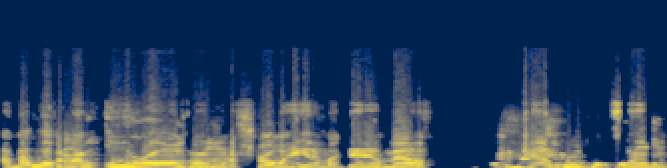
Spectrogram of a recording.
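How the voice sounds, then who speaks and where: A high-pitched man with a Southern US accent, at a fairly quick pace. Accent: very Southern. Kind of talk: heated debate. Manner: animated.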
